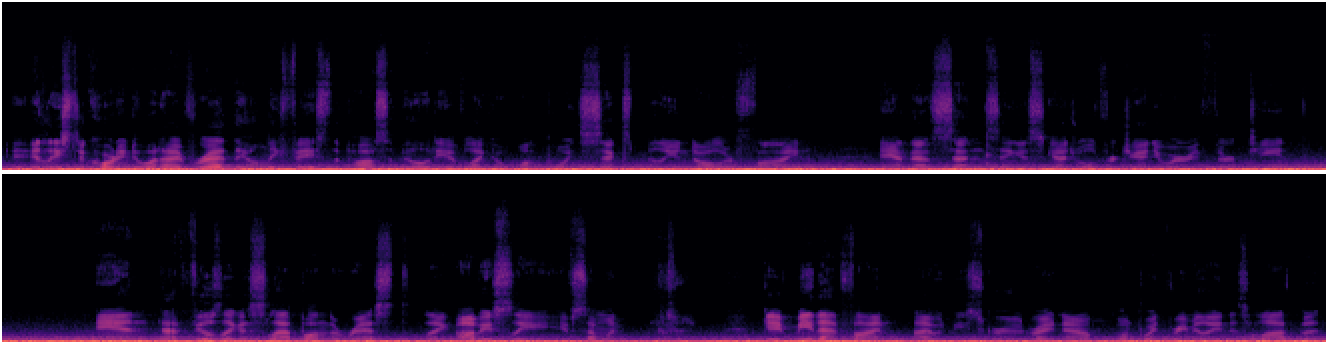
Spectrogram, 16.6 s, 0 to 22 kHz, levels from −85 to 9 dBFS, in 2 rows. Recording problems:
low rumble; loud; throughout; 2 dB below the speech

